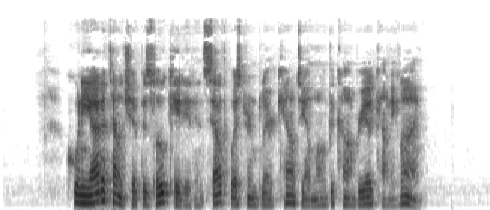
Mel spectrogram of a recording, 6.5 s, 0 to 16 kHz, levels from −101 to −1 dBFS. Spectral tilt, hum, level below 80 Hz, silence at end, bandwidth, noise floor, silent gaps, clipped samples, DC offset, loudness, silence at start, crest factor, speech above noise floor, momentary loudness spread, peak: -4.5 dB/octave; none; -62 dBFS; 0.95 s; 11.5 kHz; -84 dBFS; none; under 0.1%; under 0.1%; -24 LUFS; 0.9 s; 22 dB; 61 dB; 13 LU; -2 dBFS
